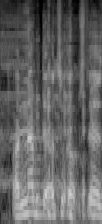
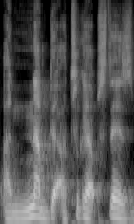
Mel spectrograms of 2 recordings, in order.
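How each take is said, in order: First: Higher and brighter, through a laugh; gleeful as you repeat the theft; laughing retelling. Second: Said in the usual way. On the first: Real, not acted. To friends about taking the snacks, a laughing higher retelling.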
